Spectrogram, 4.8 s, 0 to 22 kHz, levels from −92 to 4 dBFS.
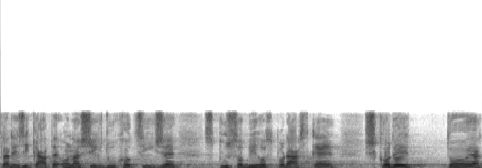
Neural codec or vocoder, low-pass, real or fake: none; 7.2 kHz; real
